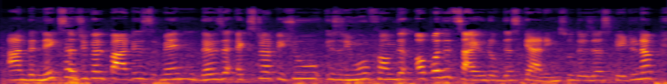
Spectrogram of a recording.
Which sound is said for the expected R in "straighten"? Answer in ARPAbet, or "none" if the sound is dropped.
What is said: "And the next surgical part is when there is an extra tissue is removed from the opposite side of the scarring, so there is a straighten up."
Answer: none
